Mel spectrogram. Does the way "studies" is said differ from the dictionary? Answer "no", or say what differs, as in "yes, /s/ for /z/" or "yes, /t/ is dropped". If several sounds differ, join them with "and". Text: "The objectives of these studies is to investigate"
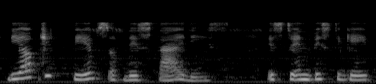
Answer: yes, /s/ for /z/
